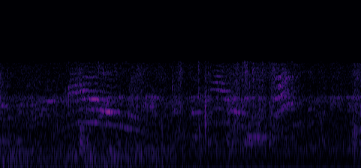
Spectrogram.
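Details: Maine Coon kitten giving two thin, high meows, one near the first second and another near the third, each a short rising-then-falling wavering cry, over a steady low hum and background noise.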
